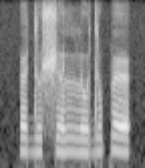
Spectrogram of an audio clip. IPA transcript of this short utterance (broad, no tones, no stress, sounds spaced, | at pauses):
œ d ʊ ʃ ə lː o d o p œ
